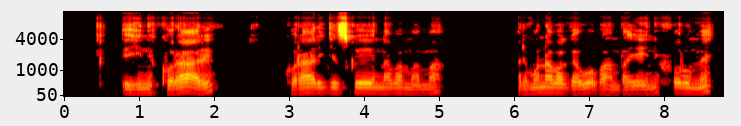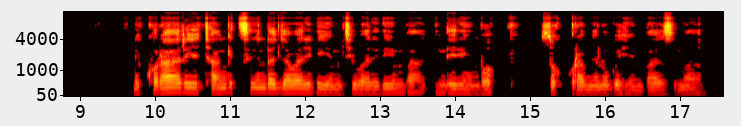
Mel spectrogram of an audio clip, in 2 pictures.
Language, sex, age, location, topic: Kinyarwanda, male, 36-49, Musanze, finance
